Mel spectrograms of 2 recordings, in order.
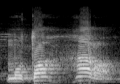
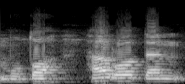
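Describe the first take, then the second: First: The word ends short, without the -tan ending. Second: The word ends with the full -tan ending. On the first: The reciter stops at this word. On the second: The recitation continues without stopping.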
